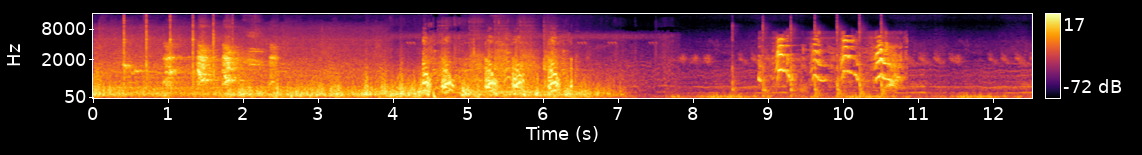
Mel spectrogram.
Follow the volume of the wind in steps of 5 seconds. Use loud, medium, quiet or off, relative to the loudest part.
loud, loud, off.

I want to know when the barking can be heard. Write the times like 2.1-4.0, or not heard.
0.4-2.5, 4.3-6.4, 8.8-10.8.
